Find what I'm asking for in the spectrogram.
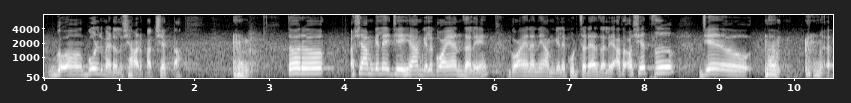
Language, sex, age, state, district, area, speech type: Goan Konkani, male, 18-30, Goa, Quepem, rural, spontaneous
